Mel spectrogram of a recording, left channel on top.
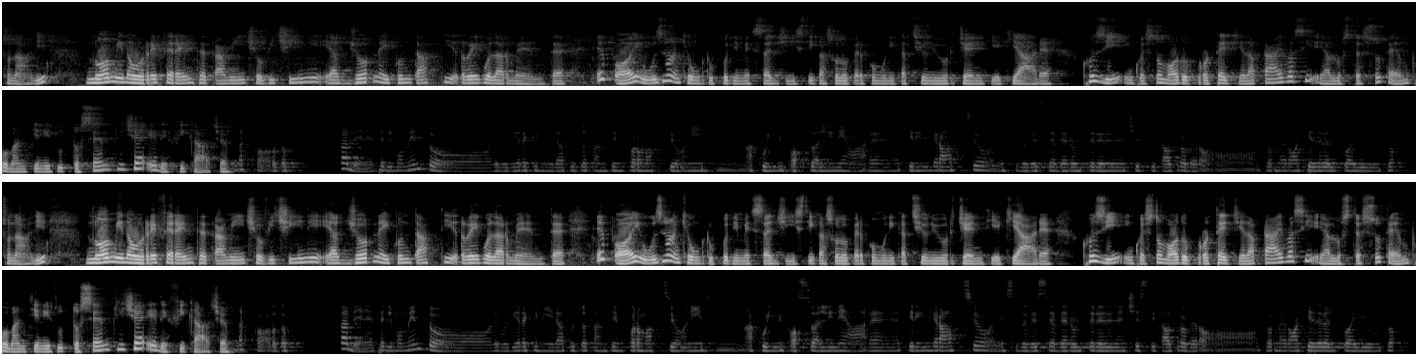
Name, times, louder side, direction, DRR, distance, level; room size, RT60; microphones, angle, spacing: voice 1, 0.0-16.4, right 4 dB, 65° right, 15 dB, 0.7 m, -24 dB
sound 1, 0.6-6.6, equal, 45° left, 7.1 m, -55 dB
voice 2, 5.7-6.2 16.4-17.0 17.5-28.1, right 2 dB, 35° right, 9 dB, 2.3 m, -48 dB
19.0 x 15.5 x 4.4 m, 0.37 s
head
